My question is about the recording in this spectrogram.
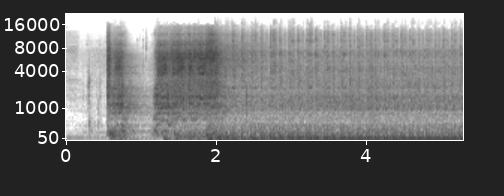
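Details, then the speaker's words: Argo ATV engine start and idle after fixing a throttle cable sticking open (throttle handle pushed on too far, pulled back just under a quarter inch): quick crank, catches, drops back to a steady even idle; throttle returns properly, normal. "one little adjustment a couple of screws five minutes at a time and it's fixed"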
